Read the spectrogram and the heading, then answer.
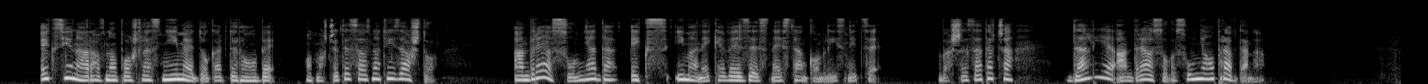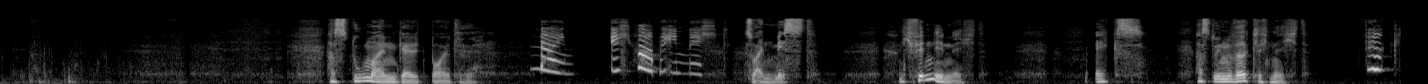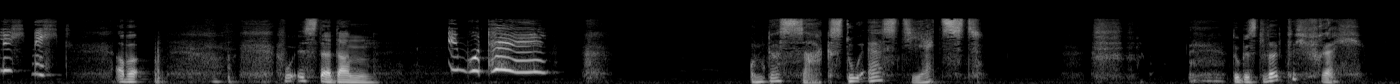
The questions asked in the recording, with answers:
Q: Vaša zadaća, da li je Andreasova sumnja opravdana?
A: Točno je to da eks nema lisnicu.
